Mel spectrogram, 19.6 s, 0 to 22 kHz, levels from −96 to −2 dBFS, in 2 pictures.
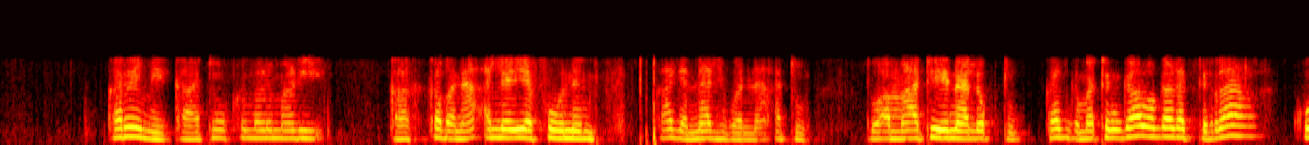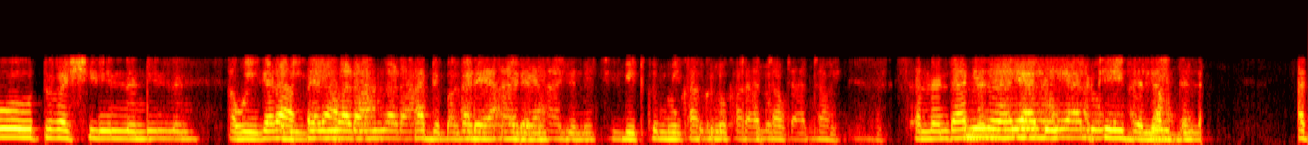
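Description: Speech runs through the whole clip under heavy Opus voice compression. Nothing is present above about 4.3 kHz, and the voice sounds muffled, hoarse and slightly robotic. That combination points to the SILK coder in narrowband mode at a very low rate, around 8 kbps. A plain low-pass filter would dull the top end in the same way but leave the voice smooth, so the grainy, coarsely coded texture is what marks this as codec damage. From 10.93 s to 18.83 s a doubled audio track appears. A full-band second copy of the same sound trails the original by roughly 300 ms at about 5 dB lower. This is not an echo or room reverb, because the copy has no decay and no room colour, and it starts and stops abruptly at those two times. The likely cause is the audio being captured a second time through a slower path or held out of step by an edit.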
